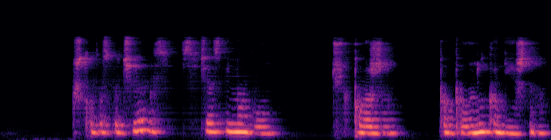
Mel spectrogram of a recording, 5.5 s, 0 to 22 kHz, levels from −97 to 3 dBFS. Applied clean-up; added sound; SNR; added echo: neural mask model DeepFilterNet 3.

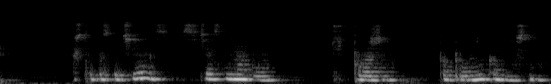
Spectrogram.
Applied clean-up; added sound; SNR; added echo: neural separator model SepFormer DNS4.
